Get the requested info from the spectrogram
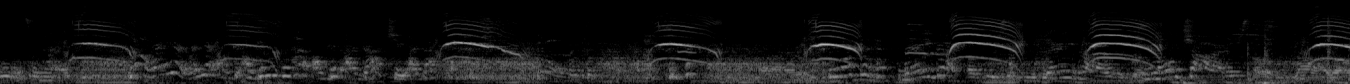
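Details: Three-week-old Scottish Fold kitten from a litter of seven, giving high arched meows, rising then falling, repeated every one to two seconds, with several kittens calling over low murmuring in a small room.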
